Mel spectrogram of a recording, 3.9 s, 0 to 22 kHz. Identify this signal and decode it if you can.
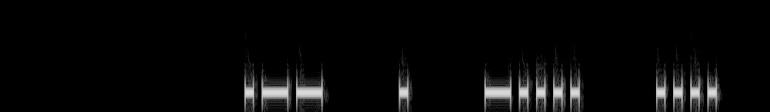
Morse code, heard as a keyed tone, about 28 wpm, spaced as for 16 wpm, 700 Hz. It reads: WE6H
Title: USA Call Signs - 4 Characters - 3x Character Spacing - 28wpm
